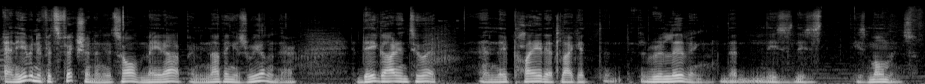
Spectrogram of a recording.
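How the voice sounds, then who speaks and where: A man, the film's director, talking through a commentary track and often pausing and restarting as he searches for words. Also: medium pitch, gravelly, music in the background. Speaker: film director.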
